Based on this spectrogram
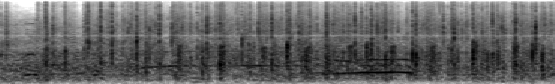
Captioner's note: applause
